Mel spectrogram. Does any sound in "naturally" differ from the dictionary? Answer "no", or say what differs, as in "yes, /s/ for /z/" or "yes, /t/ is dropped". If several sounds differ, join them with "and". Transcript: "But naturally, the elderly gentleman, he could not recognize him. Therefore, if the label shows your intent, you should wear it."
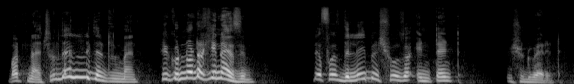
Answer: yes, /ɹ/ is dropped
